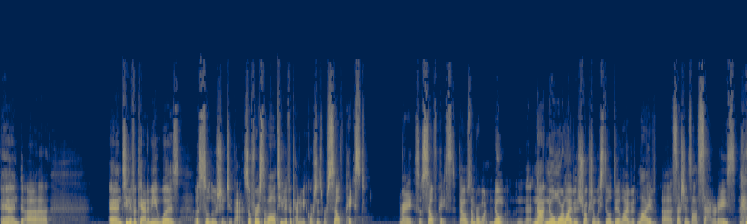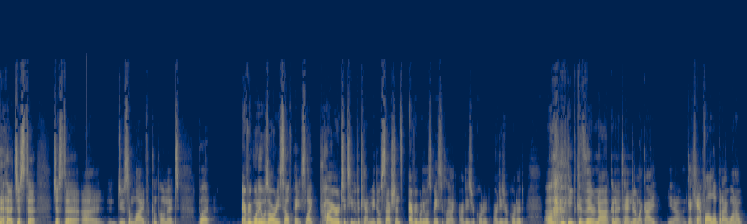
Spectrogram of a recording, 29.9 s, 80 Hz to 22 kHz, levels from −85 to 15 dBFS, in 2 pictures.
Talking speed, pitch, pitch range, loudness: 185 wpm, 110 Hz, 100-125 Hz, -18 LUFS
